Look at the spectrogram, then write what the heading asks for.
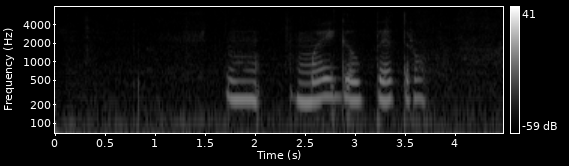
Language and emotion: Russian, neutral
